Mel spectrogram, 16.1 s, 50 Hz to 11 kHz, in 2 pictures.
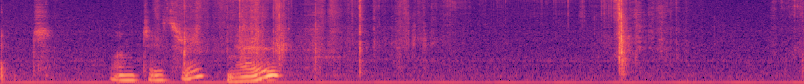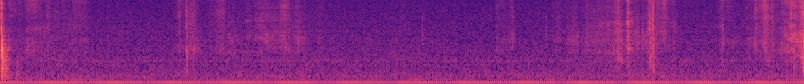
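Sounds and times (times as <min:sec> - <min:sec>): paper rustling: 0:01.6 - 0:04.9, 0:05.5 - 0:06.9, 0:07.7 - 0:08.9, 0:09.8 - 0:11.1, 0:13.0 - 0:16.0.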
